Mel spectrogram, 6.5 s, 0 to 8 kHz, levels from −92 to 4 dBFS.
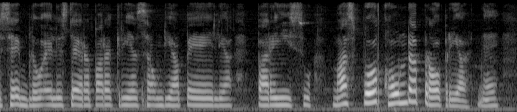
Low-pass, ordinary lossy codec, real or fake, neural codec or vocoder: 7.2 kHz; none; real; none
